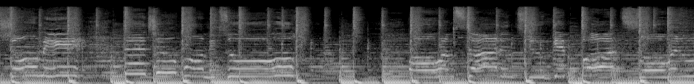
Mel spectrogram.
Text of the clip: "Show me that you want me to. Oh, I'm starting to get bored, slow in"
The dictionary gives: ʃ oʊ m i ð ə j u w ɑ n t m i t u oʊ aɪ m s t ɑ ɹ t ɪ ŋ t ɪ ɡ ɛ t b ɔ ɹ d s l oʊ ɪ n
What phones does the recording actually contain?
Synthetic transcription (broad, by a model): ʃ oʊ m i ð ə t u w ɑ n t m i t u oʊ aɪ m s t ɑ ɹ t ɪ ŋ t ɪ ɡ ɛ t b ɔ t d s oʊ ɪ n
